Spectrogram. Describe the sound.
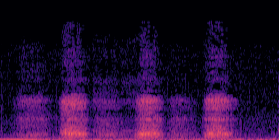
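Heavy panting breaths, three loud, breathy exhales in a steady rhythm about a second apart, alone with no talking.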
